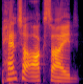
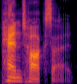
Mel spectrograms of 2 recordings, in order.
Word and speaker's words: pentoxide: But pentaoxide sounds like too many syllables. So we make it pentoxide. And you'll notice that the A here was dropped. Same with carbon monoxide.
